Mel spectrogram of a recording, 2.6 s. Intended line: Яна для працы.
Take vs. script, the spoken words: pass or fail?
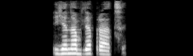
pass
